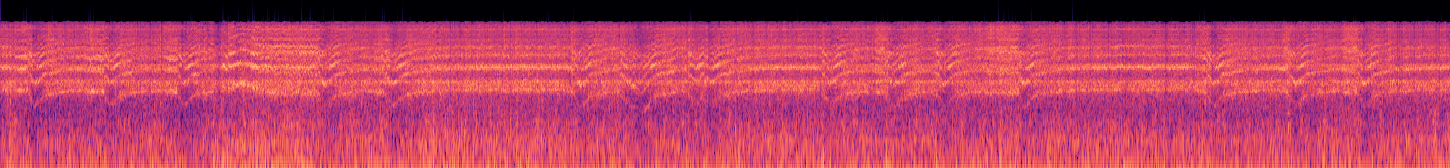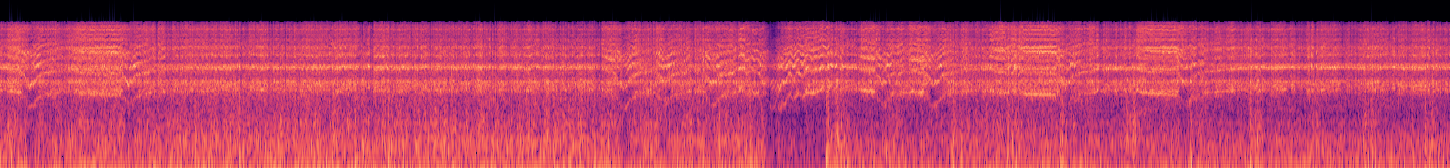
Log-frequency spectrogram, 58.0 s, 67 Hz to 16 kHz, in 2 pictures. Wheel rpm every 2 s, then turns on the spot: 200, 200, 230, 180, 220, 210, 170, 210, 190, 200, 210, 230, 200, 180, 210, 200, 230, 230, 230, 230, 190, 160, 190, 190, 210, 210, 220, 230, 230.
none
